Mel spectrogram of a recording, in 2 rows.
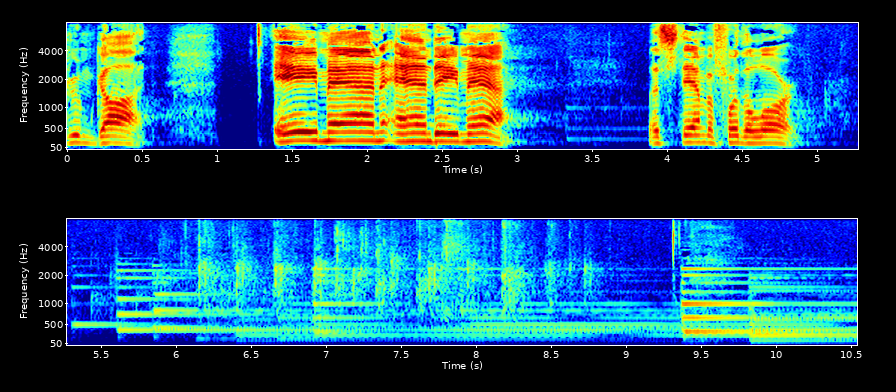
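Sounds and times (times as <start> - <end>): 
speech: 0.0 - 3.1, 3.9 - 5.0
audience applauding: 5.0 - 9.7.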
